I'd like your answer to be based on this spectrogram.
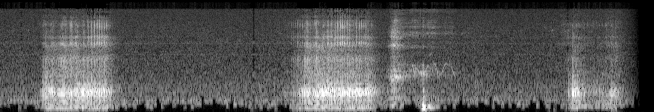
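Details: Loud, rattling snores on the in-breath with quieter snorts between, from a foster Spaniel dog sleeping in a small room; snoring.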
